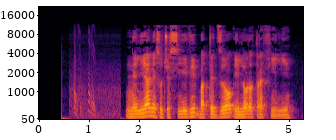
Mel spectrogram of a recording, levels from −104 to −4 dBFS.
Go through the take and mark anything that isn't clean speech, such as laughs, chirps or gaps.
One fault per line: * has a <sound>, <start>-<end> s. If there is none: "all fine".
* has a chirp, 0.7-1.2 s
